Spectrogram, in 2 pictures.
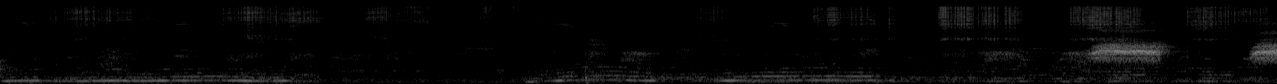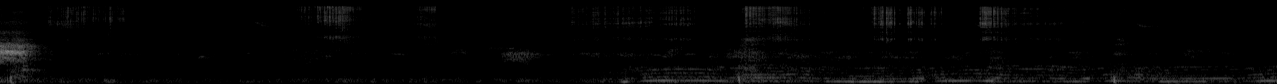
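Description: A razor blade scraping through hair in short, repeated strokes while a man hums a tune to himself in stretches. Two short, louder sounds stand out about halfway through.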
